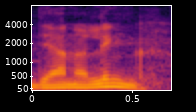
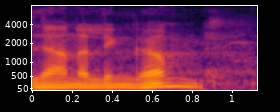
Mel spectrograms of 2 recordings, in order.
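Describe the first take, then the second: First: The word ends without its last syllable. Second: The word ends with its full last syllable. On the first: "they'll say ... cut it off" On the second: "If you say"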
